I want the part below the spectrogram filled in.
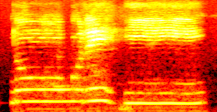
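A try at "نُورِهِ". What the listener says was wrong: रे आप लगता है बोलती हैं, री साफ बोलिए उसको, नूरिही।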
